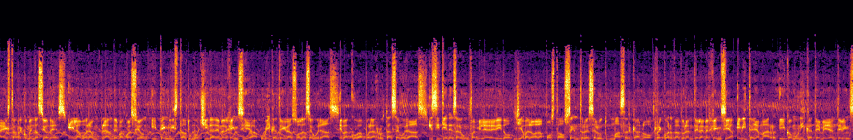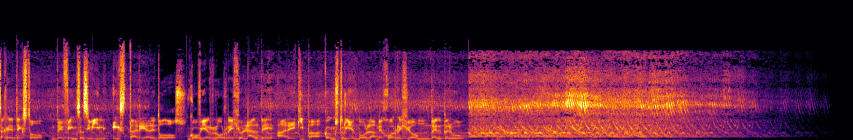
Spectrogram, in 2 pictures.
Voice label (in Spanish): spot simulacro de sismo; simulacro de sismo 31 de mayo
